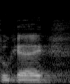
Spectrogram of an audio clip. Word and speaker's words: Bucket: Well, Hyacinth Bucket. Oh no, it's pronounced Bouquet.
